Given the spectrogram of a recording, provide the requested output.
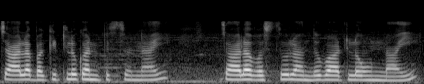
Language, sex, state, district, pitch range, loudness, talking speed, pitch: Telugu, female, Telangana, Hyderabad, 205-225 Hz, -17 LUFS, 100 wpm, 215 Hz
